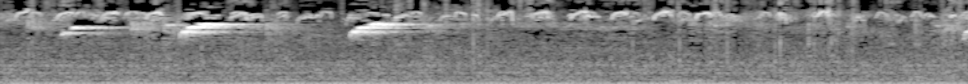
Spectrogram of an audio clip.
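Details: Motherless canary (Serinus canaria) chicks being hand-cared for give thin, high repeated begging peeps, with three louder rising squeaky bursts near the start, over a low steady hum.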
